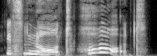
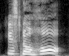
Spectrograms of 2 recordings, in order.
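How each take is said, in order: First: Slow, high, stretched insistence on hot; insisting. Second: Put-on raised, higher boy's voice. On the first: Acted. Oren insists to Arthur, slowly and high. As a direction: drag out "hot" with a rising lilt. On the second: Oren tells his worried friend, in a higher voice. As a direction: call it out lightly, surprised.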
